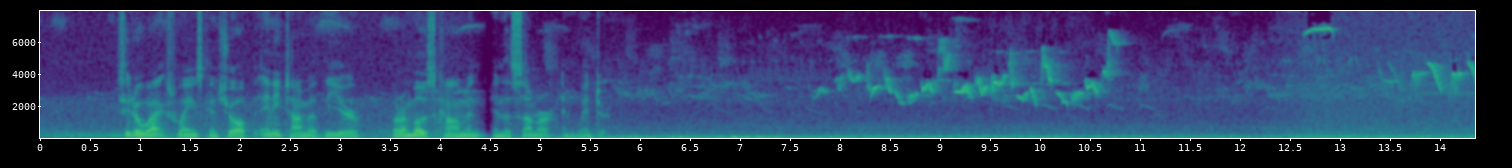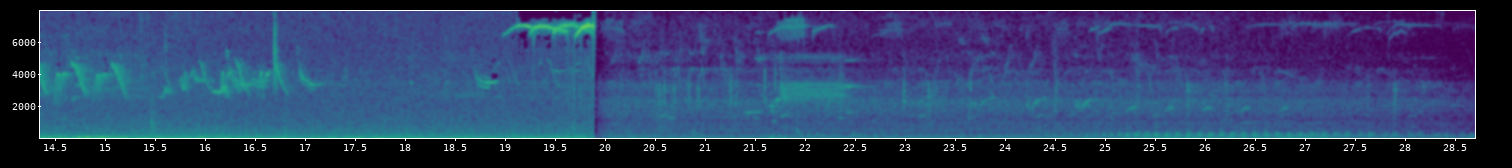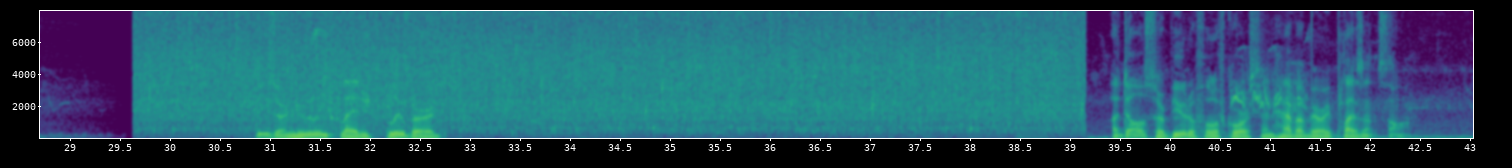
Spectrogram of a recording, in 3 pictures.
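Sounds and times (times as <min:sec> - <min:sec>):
birds chirping and calling: 0:12.6 - 0:17.4, 0:30.9 - 0:32.7, 0:40.4 - 0:43.0
thin high whistled bird notes: 0:18.5 - 0:19.9.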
